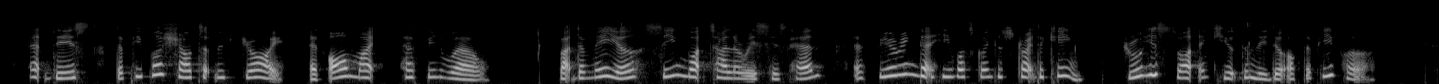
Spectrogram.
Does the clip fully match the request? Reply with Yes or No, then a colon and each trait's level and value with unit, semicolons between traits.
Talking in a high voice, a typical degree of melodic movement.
Yes: very high, 330 Hz; average, 4.3 semitones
